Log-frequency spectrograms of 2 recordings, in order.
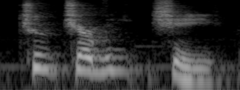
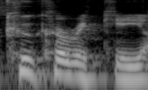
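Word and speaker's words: Čukarički: and I know that some Serbians told me it's like Kucharici, I think is how it's said. No, it's Kukariki. I'm certain of that.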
